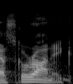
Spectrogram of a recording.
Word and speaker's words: Skowronek: Yeah, Skowronek.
